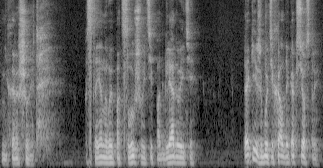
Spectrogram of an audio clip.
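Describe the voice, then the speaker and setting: Casting: man as defiant, wounded schoolboy, lowish voice, earnest and bitter, Soviet radio play. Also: moderate pace, a bit bright, natural voice. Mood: reproachful. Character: brooding, wounded, defiant schoolboy son Alexei. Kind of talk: Soviet radio drama acting.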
